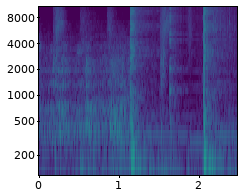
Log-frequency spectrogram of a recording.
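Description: An isolated electronic sound-effect sample from a trap beat, a "little weird thing", playing back on its own. A dense, grainy texture gives way to a sharp hit about a second in, followed by a quieter stretch of a few held tones.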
